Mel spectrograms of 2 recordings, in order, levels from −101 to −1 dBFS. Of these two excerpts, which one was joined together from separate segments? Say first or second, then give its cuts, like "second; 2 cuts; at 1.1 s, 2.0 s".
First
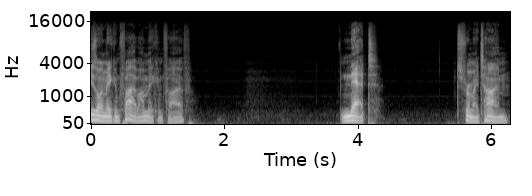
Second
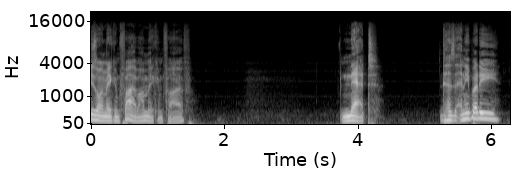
second; 1 cut; at 5.2 s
